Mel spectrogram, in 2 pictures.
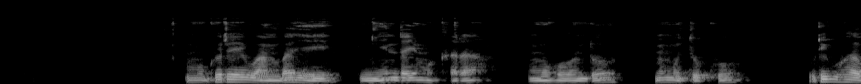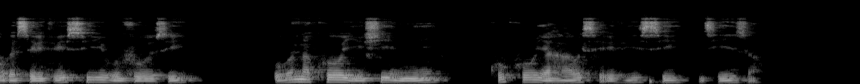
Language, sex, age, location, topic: Kinyarwanda, male, 25-35, Huye, health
